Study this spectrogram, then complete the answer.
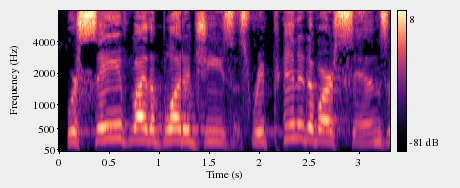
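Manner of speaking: usual speaking voice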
